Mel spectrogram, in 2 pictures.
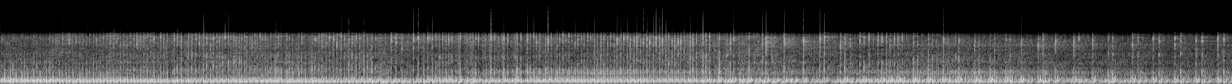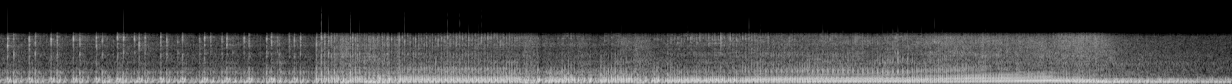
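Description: A homemade chopper motorcycle's engine runs continuously, its revs rising and falling several times, with the biggest rise and fall near the end.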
